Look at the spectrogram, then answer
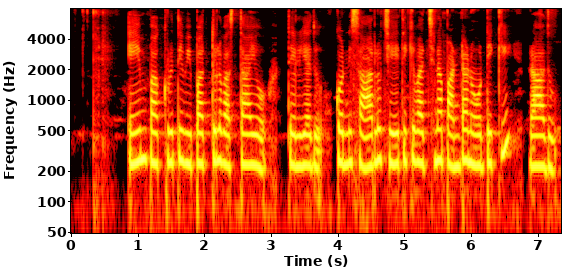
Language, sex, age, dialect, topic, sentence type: Telugu, female, 25-30, Telangana, agriculture, statement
